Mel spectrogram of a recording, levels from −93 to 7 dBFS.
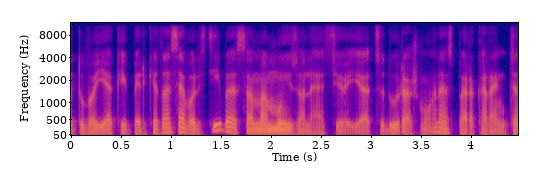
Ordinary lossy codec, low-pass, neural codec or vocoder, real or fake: AAC, 64 kbps; 10.8 kHz; codec, 24 kHz, 0.9 kbps, WavTokenizer, large speech release; fake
